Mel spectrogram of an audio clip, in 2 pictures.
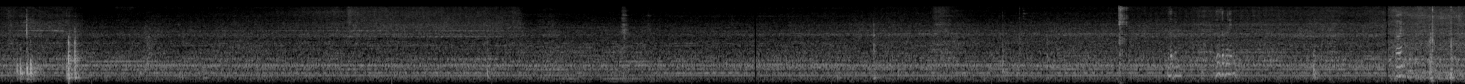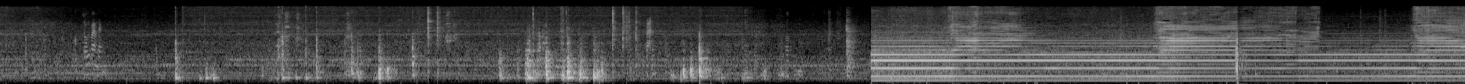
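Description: A faint steady machine hum, then irregular knocking and clattering of wooden blocks being handled and clamped in pipe clamps. About three-quarters of the way through, the loud, steady whine of a thickness planer running cuts in abruptly.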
